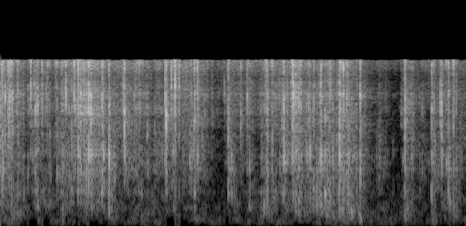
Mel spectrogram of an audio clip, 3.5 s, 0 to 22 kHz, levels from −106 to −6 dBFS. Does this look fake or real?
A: real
